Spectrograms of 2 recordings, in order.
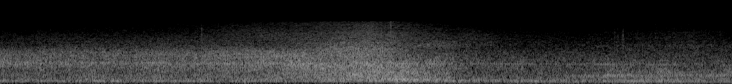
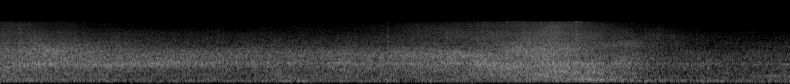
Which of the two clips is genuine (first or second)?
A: first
